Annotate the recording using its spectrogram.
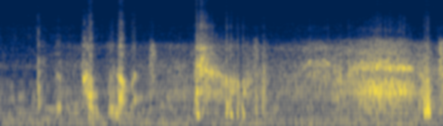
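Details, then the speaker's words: Soft, indistinct murmured gibberish with a brief giggle from a sleeping adult woman, recorded overnight by a sleep-tracking phone app; sleep talking (somniloquy). "so I don't know if you guys know this but I talk in my sleep almost every night did talk last night I don't know if you guys are gonna be able to hear because it's quite soft but let me try"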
